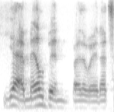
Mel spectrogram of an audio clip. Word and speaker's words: Melbourne: wife okay Wow and it's yeah it's yeah Melvin by the way that's how you pronounce and Melvin so that's annoying to get used to because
